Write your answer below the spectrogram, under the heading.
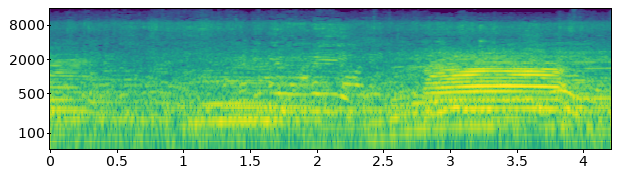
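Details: Indonesian cattle, described as raging fighting bulls, with a low moo building into a loud, sustained bellow around the third second that ends in a falling slide.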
